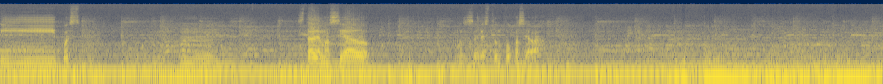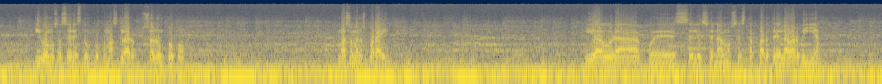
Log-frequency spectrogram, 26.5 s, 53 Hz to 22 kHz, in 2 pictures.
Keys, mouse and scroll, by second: 1.3 click, 2.6 click, 5.2-7.7 drag, 8.2-12.5 drag, 14.1-17.1 drag, 22.0 click, 23.1 click, 25.3 click.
